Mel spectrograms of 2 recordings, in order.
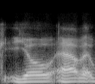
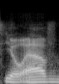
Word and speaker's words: Yoav: Yeah, well, it is like Yoav, which it comes from the Bible. So it's I think the English pronunciation is Joab. That's why it's Yoav, but you got it.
